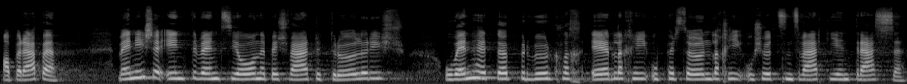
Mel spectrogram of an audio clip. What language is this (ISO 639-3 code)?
gsw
